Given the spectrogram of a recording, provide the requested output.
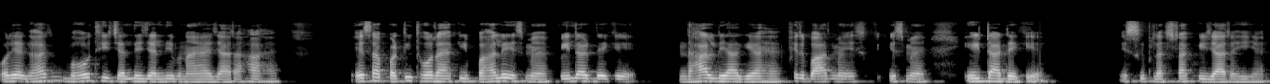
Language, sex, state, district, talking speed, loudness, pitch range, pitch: Hindi, male, Bihar, Jahanabad, 175 wpm, -19 LUFS, 130-140 Hz, 135 Hz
